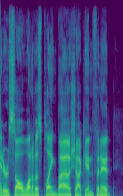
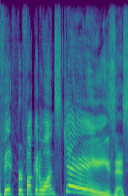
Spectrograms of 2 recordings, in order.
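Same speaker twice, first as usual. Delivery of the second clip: exasperated; 10 semitones higher, 4 dB louder, much slower than usual. Real, not acted. Exasperated outburst.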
